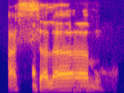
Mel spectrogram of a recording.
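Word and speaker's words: اَلسَّلَامُ: শুরুটা কোথায় গেল তো প্রথমত হামজার জবরকে স্পষ্ট করা স্বাভাবিক সাধারণত দেখা যায় যে আমাদের সালামের ক্ষেত্রে ভুলটা এখান থেকেই শুরু হয় যে হামজার জবরের উচ্চারণটা স্পষ্ট থাকে না। তো হামজার জবরকে স্পষ্ট করা। মিমের পেশকে স্পষ্ট করা।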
